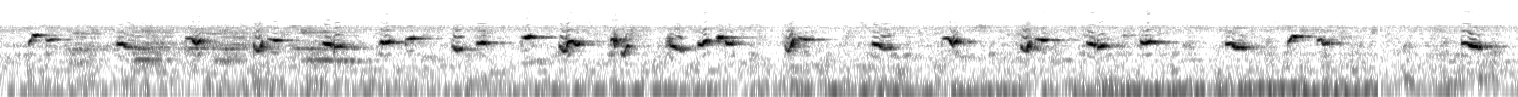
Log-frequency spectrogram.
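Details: Yellow-vented bulbul singing a long ropel song used to provoke bulbuls into calling and fighting: steady, rapid series of gurgling whistles, with a faint low hum underneath.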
